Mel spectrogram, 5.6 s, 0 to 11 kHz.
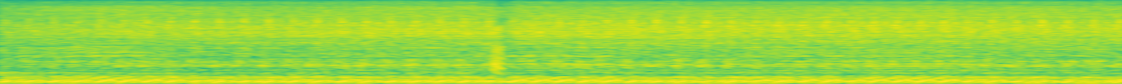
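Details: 6.0 LS turbo engine swapped into a budget Foxbody, first start, untuned: loud, deep idle with an uneven, loping pulse that never smooths out; one cylinder isn't firing, running on seven cylinders.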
